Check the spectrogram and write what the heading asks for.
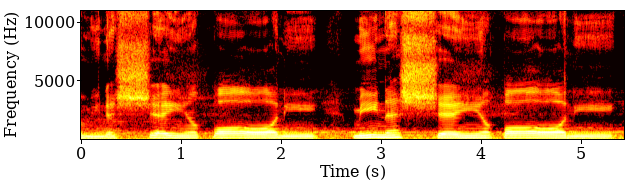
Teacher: ചേരുക ഈ രണ്ട് സിഫത്തുകളും കൊടുക്കണം അതോടൊപ്പം തഫ്ഹീം എന്ന ഒരു അവസ്ഥയും നൽകണം തഫ്ഹീം അഥവാ തടിപ്പിച്ചുകൊണ്ട് ഉച്ചരിക്കുക ശബ്ദ പ്രതിധ്വനി വായനിറയെ ഉണ്ടാകുന്ന രൂപത്തിൽ ത്വ ഈ രൂപത്തിൽ ഉച്ചരിക്കണം അപ്പോഴാണ് മിനശൈത്താനി മിനശൈത്താനി ഈ രൂപത്തിലുള്ള ഉച്ചാരണമായി മാറുന്നത്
